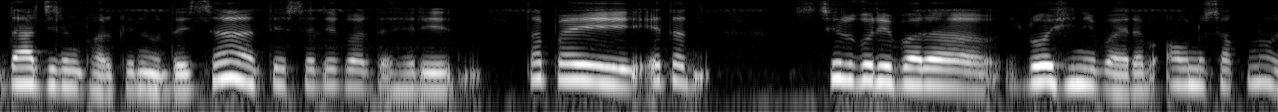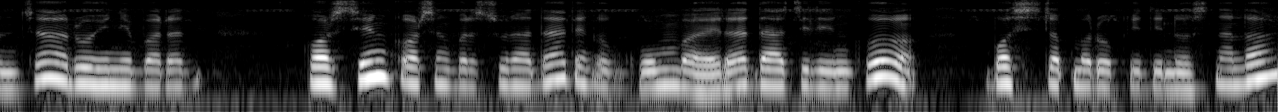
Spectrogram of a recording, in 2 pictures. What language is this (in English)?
Nepali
